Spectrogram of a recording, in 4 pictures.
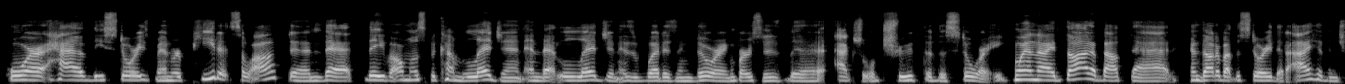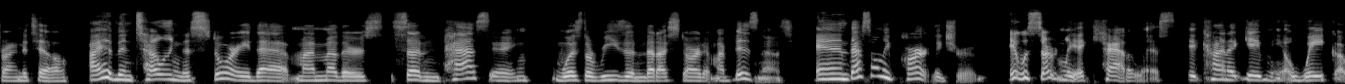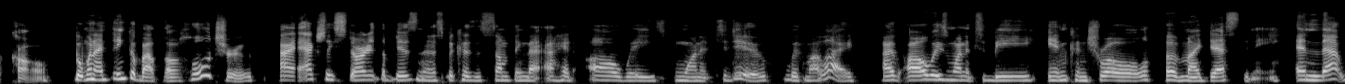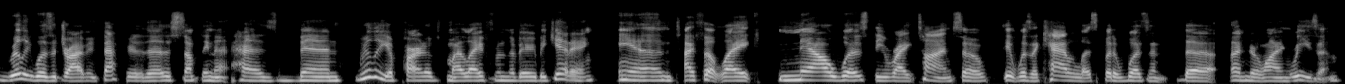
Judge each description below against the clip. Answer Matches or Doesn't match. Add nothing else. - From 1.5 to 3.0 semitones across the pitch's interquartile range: Matches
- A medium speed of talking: Matches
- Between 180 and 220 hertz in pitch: Matches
